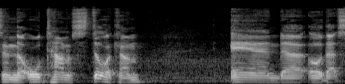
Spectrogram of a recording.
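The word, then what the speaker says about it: Steilacoom: spooky happenings it's in the old town of stilikum and uh oh that's spelled s-t-e-i l a c o o m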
